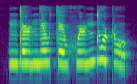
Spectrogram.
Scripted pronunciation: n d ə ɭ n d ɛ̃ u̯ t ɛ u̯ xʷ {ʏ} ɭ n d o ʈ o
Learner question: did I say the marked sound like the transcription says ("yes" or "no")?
no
